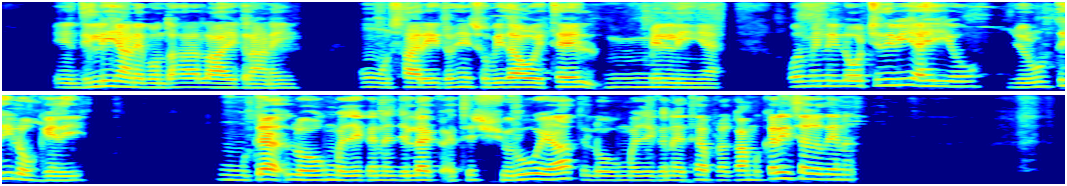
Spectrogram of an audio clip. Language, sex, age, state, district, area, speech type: Dogri, male, 30-45, Jammu and Kashmir, Samba, rural, spontaneous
